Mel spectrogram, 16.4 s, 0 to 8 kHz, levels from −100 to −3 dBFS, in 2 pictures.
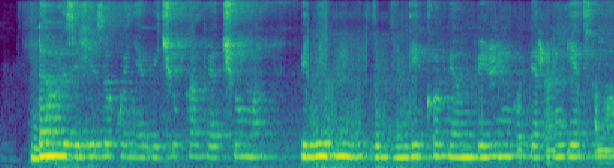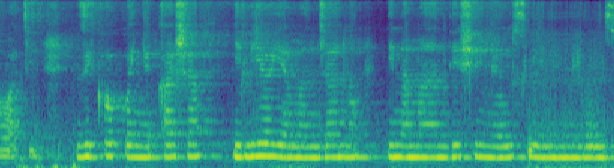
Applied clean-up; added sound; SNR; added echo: neural separator model SepFormer DNS4.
